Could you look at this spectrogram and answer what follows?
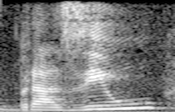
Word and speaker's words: Brasil: Como sabemos todos, o L final, o L velar, eles pronunciam como U, pois, não é? E portanto, assim, Brasil rima com viu, e em português é impossível, não é?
